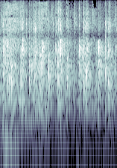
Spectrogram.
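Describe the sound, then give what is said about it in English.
An audience claps together in a steady, dense patter of many hands, a continuous crackling wash that holds at an even level for about two seconds without any voices. “Clap for the open rewards.”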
